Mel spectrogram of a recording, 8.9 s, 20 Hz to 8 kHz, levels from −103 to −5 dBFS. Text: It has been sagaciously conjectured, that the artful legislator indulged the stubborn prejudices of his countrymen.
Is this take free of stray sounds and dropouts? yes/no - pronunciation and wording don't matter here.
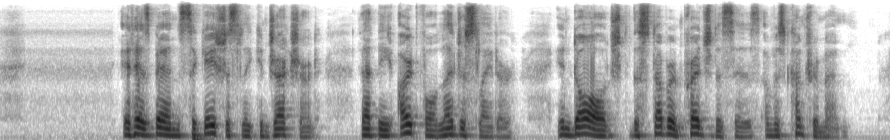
yes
